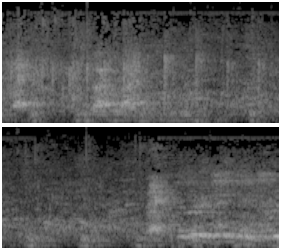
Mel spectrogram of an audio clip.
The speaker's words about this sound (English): Apparently, the River Dogs brought their mascot with them. A dog is going berserk somewhere. Can hear it. Bank of the James Stadium, a dog-friendly facility every ball game, not just at Bark at the Park.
